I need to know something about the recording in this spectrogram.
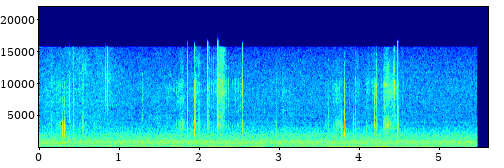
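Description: A train rumbles steadily as it approaches from a distance.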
